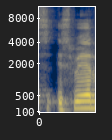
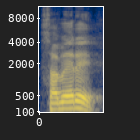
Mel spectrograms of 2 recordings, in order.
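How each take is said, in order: First: The word starts with a tight sw cluster. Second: A vowel separates the s and the w. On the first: The speaker calls it wrong. "इसको ऐसे आप स्वेर नहीं पढ़े" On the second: The speaker calls it right. "आप इसको पढ़े सवेरे"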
